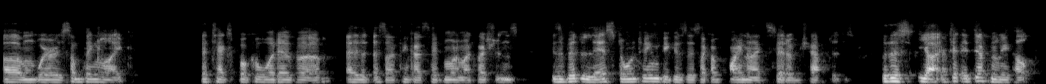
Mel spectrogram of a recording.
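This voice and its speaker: A man's voice: on the low side, steady tone, a little fast, distant mic, muffled recording. A man with a South African accent, a student talking through a Q&A session in a hesitant, candid way, thinking aloud. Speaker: student asking questions. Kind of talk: casual Q&A discussion.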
